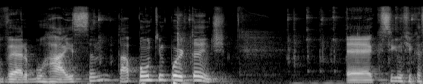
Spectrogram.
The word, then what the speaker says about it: heißen: O I no alemão tem som de I, tá? Então nós pronunciamos assim, ó, heißen. Até porque essa letra esquisita aqui, que se chama Estzet, ela tem som de 2 S's, tá?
